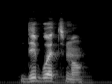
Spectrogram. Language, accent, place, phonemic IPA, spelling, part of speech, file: French, France, Lyon, /de.bwat.mɑ̃/, déboîtement, noun, LL-Q150 (fra)-déboîtement.wav
- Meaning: dislocation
